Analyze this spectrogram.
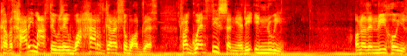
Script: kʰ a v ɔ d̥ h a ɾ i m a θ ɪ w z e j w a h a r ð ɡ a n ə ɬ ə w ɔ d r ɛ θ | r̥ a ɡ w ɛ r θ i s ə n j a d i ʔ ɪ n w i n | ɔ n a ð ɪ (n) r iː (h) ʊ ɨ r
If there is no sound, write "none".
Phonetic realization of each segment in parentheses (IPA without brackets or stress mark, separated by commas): n, h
